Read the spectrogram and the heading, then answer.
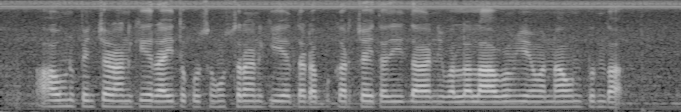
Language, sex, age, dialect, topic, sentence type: Telugu, male, 60-100, Telangana, agriculture, question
